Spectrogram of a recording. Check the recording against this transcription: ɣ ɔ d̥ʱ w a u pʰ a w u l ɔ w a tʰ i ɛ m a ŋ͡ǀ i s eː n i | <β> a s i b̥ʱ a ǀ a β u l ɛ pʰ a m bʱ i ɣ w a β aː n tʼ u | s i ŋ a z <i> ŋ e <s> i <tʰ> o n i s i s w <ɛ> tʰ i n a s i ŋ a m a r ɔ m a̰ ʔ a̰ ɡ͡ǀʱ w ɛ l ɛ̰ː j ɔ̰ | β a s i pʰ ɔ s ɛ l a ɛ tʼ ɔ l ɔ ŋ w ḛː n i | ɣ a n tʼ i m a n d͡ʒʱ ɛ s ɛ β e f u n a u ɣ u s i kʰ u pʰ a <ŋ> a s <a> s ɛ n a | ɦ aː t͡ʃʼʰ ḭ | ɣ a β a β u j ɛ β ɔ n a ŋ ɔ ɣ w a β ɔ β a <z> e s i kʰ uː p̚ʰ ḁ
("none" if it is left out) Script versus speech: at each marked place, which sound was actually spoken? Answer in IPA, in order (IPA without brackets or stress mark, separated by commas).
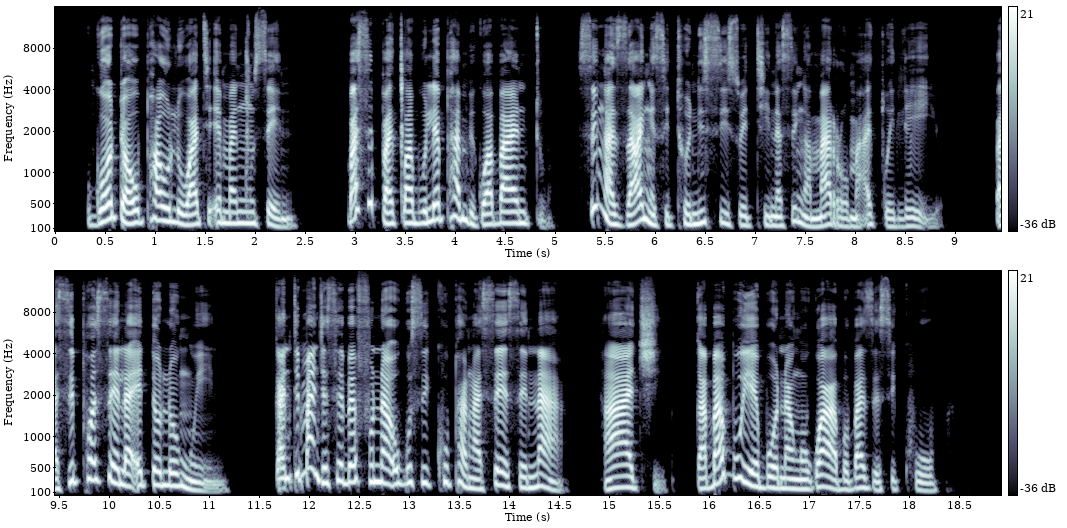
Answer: β, a, s, tʰ, ɛ, ŋ, ɛ, z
